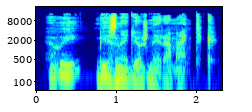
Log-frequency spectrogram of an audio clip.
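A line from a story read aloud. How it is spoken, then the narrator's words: Plain. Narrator (Russian): сказал Фабер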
